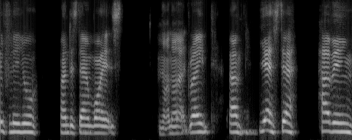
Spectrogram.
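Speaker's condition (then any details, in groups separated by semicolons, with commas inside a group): Cerebral palsy; from birth, uses wheelchair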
